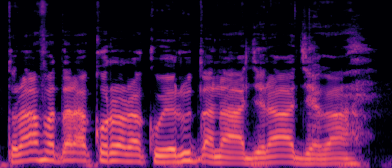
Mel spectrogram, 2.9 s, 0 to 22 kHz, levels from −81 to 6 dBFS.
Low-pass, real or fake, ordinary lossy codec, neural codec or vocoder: none; fake; none; vocoder, 44.1 kHz, 128 mel bands every 512 samples, BigVGAN v2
